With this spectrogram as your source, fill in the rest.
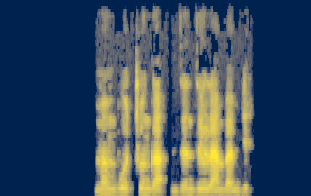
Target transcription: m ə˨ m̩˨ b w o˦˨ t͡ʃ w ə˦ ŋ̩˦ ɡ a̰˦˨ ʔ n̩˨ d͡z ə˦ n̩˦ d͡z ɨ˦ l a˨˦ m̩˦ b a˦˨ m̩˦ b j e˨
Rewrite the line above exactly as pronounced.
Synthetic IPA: m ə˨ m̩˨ b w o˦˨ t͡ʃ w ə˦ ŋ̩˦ ɡ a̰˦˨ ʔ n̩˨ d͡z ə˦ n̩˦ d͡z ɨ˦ l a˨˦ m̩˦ b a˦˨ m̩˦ b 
